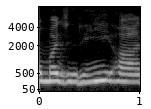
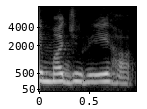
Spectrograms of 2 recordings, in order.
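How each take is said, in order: First: मजरीहा with a full "ee" after the r; long "i" instead of imala. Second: मजरेहा with a long "e" after the r, bent between a and i; imala. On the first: Teacher shows the reading to avoid, long ee in place of imala. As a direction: say मजरीहा with "ree" as in "reed". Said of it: "इसको मजरीहा नहीं पढ़ेंगे". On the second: Teacher shows the correct reading of the word, imala. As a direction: say मजरेहा with "re" as in "ray". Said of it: "बड़ी ये लगा देंगे". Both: Shown as a demonstration.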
